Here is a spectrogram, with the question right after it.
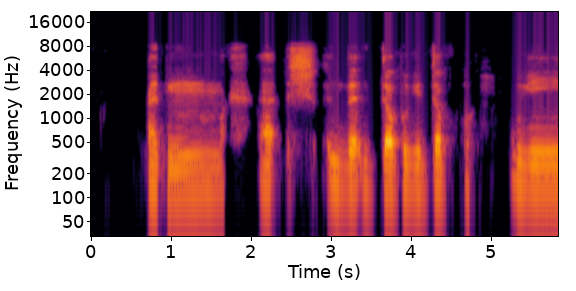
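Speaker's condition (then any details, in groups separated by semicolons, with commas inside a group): Cerebral palsy; unable to walk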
